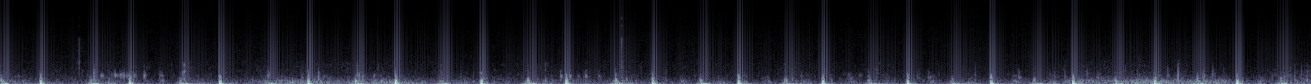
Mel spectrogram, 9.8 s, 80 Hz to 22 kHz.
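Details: 34-year-old male lying on a bed, stethoscope over the tricuspid area after smoking nicotine from a cigar and "green stuff": steady, regular low heart thumps at about 95 beats a minute, a mildly fast rate.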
